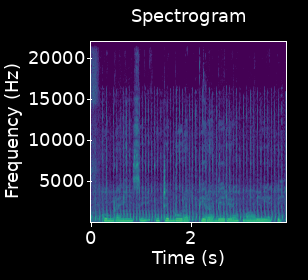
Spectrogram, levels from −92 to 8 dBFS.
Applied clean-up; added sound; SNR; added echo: none; Motorcycle; 12 dB; none.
